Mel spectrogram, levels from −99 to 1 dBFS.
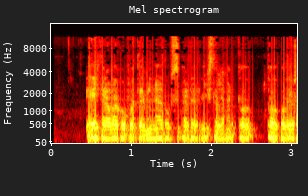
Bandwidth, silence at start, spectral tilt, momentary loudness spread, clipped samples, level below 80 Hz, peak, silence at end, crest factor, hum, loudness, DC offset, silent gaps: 11.5 kHz; 0.45 s; -6 dB/octave; 6 LU; under 0.1%; -36 dBFS; -2 dBFS; 0 s; 16 dB; none; -19 LUFS; under 0.1%; none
